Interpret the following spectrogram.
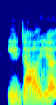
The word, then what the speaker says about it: Idalia: name on the list the pronunciation idalia so e-e-d-a-l-y-a those can also be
